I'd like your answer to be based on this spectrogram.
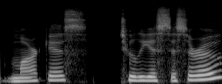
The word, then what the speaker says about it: Marcus Tullius Cicero: And that was it from Marcus Tullius Cicero.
